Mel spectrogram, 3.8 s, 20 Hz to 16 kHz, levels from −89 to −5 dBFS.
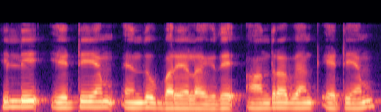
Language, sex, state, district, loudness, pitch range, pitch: Kannada, male, Karnataka, Koppal, -15 LUFS, 120-140 Hz, 125 Hz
